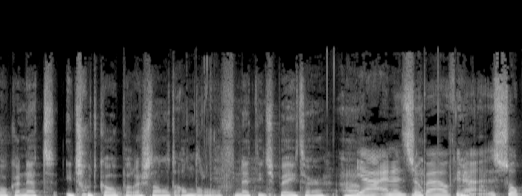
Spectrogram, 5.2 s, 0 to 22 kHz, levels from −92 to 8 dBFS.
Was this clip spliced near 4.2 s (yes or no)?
yes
